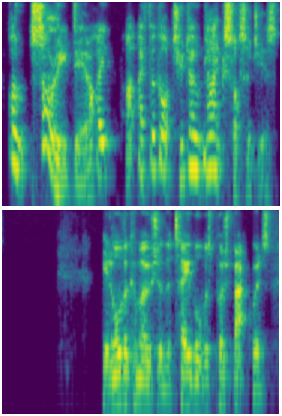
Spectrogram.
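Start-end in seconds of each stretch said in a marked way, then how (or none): 0.1-3.7 high-pitched, stammering fussing; flustered apology. A narrator's reading. Missus Tingleberry apologising to panicked John, flustered. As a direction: fall over yourself apologising.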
